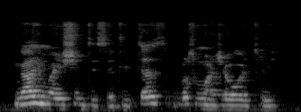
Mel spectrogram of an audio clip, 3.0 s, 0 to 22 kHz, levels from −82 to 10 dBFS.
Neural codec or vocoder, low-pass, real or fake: none; 10.8 kHz; real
